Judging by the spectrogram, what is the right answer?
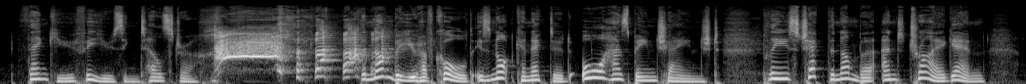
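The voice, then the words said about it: Formal recorded-announcement voiceover voice. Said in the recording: “do your best voiceover voice ... That was quite good.”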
